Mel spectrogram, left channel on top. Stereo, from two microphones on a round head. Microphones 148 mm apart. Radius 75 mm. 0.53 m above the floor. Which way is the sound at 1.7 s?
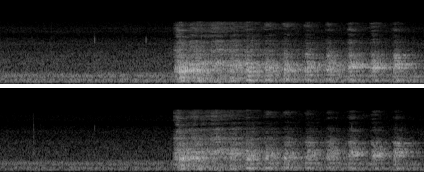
45° right (ahead or behind).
